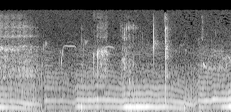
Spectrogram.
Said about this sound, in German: Eine dicke Fliege ärgert ihn schon eine ganze Weile.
